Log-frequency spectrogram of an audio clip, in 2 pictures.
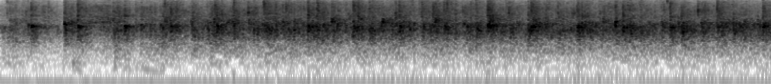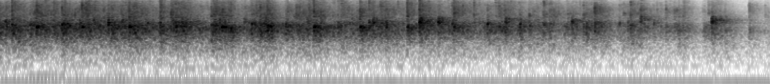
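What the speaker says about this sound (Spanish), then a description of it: "Dar un aplauso al Señor." A church congregation applauds, loud and dense clapping sustained evenly for over ten seconds without pause, with no talk over it.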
